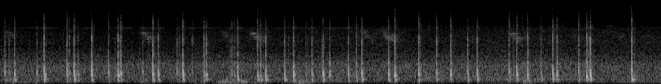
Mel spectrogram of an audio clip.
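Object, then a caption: Cardboard tea bag box. Fingers tap on a cardboard tea bag box for about thirty quick, separate taps at an uneven rhythm. Each tap is short and dry, with a light hollow tone near 650 Hz that dies away almost at once over a faint steady hiss.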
